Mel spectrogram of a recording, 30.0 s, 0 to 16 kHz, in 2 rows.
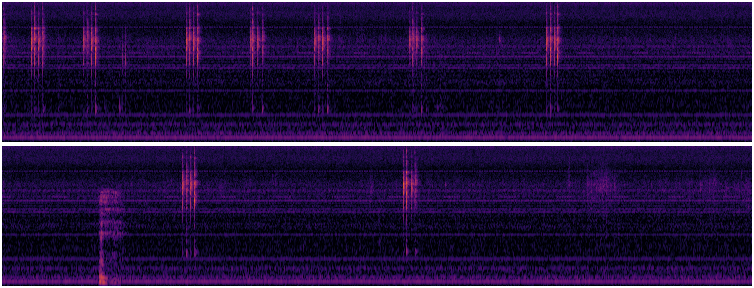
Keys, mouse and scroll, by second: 0.6 click, 1.6 click, 2.3-2.7 scroll down 1, 3.7 click, 4.9 click, 8.1 click, 8.7 scroll down 1, 10.9 click, 18.6 click, 23.0 click.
